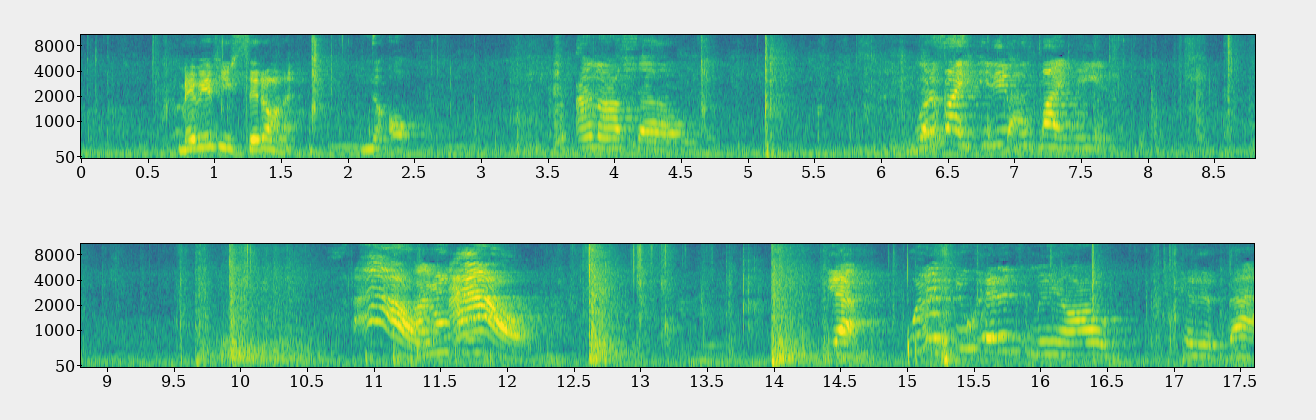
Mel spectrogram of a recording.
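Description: A rubber ball bounces on pavement.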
